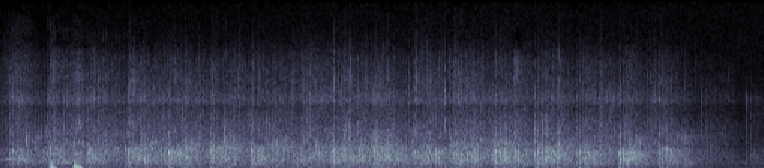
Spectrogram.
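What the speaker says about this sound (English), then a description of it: "you can give that a round of applause" A school gym crowd at a high school signing day claps and cheers for an athlete, a sustained roar of applause that holds steady and fades at the end, with a voice briefly audible over it.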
